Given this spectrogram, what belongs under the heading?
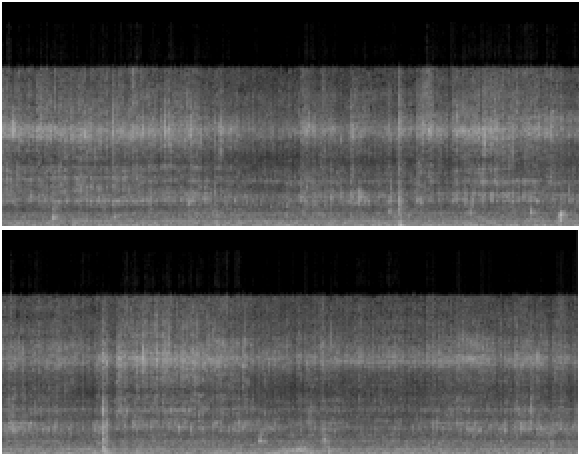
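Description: Salted dried fish (daing) being rinsed in water, with steady splashing and running-water noise and a few sharp knocks, moderately quiet and close.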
